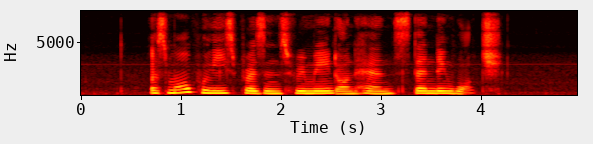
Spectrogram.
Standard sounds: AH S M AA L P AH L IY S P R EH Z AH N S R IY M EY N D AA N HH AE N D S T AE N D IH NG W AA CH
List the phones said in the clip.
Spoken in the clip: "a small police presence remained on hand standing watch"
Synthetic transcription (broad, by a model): AH S M AA L P AH L IY S P R EH Z AH N S R IY M EY N D AA N HH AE N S T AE N D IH NG W AA CH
